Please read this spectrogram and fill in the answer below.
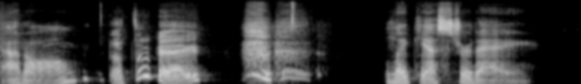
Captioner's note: Chloe laughs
